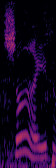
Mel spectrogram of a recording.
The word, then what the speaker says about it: scythe: it would be used Scythe rhymes with tithe but I still like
